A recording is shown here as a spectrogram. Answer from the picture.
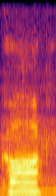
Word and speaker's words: Koch: Robert Koch in 1881, and I'm not pronouncing this correctly because that's a German name and the English don't have the pronunciation for this CH. There's a German sound. If anyone speaks German, you know what I'm talking about.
